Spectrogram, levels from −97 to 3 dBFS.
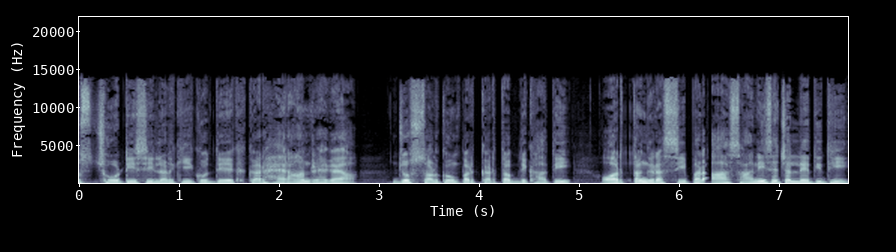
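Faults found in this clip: No faults found in the speech audio; no dropouts, distortion or timing problems to report.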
